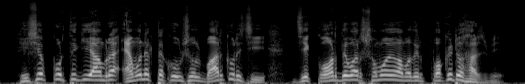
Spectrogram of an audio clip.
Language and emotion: Bengali, happy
